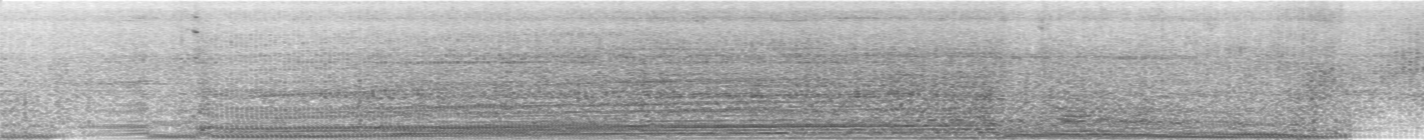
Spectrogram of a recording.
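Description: Motorcycle engine running under way, heard close from the rider's own bike: it dips briefly about half a second in, then pulls strongly and fairly steadily, and falls away sharply near the end.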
